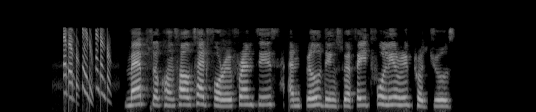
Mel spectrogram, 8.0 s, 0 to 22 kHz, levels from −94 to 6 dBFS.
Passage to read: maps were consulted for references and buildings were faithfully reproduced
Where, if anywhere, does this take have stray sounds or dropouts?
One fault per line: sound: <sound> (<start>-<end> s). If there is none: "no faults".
sound: chirp (1.0-1.7 s)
